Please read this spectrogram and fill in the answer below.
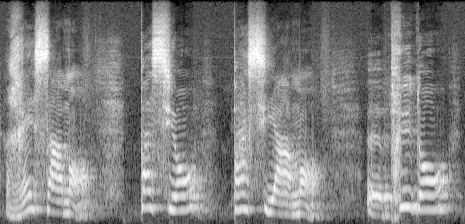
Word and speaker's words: patiemment: J'ajoute E2M ENT et je prononce A au lieu de E. Récent, récemment. Patient, patiemment.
